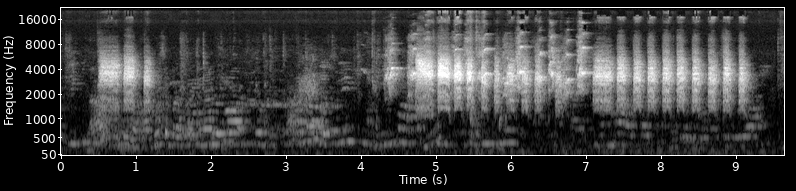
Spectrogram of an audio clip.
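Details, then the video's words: Common iora (cipoh) singing: harsh buzzy notes, then a long fast rattling series of pulsed, rasping notes repeated about three per second, with faint low background hum. "BURUNG CIPOH"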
